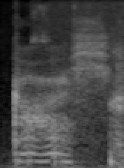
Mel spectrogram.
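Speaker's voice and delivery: whispered gosh; breathy stumped whisper. Real, not acted. Wife stumped by gun question.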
